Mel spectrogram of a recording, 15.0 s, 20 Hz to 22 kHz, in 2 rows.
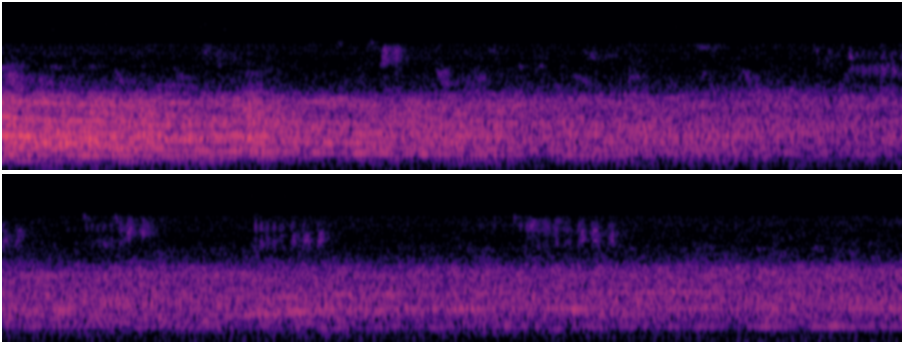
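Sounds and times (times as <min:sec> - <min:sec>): electric sirens winding down: 0:00.0 - 0:06.1
faint distant siren rising: 0:00.0 - 0:15.0.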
